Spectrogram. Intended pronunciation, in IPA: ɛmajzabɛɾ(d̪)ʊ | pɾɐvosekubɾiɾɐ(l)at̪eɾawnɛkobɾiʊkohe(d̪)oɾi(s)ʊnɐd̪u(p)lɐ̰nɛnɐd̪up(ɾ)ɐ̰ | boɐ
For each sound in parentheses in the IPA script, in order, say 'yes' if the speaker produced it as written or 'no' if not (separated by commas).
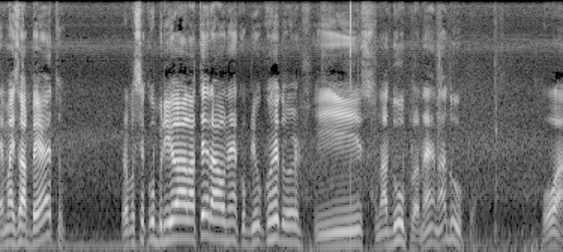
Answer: no, yes, yes, yes, yes, no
